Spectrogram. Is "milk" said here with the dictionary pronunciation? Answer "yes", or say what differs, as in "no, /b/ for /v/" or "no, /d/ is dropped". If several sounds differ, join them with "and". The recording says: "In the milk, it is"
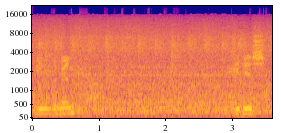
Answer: no, /n/ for /l/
